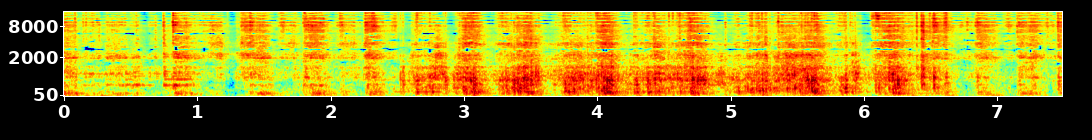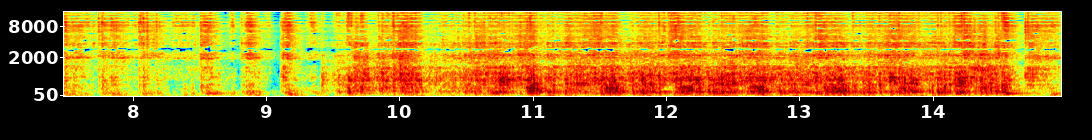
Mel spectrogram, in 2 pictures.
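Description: Fingernails scratch the base of an empty, dark metal springform cake pan held upright. The result is a continuous, uneven scraping and rubbing, with a bright, papery hiss and little low end.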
